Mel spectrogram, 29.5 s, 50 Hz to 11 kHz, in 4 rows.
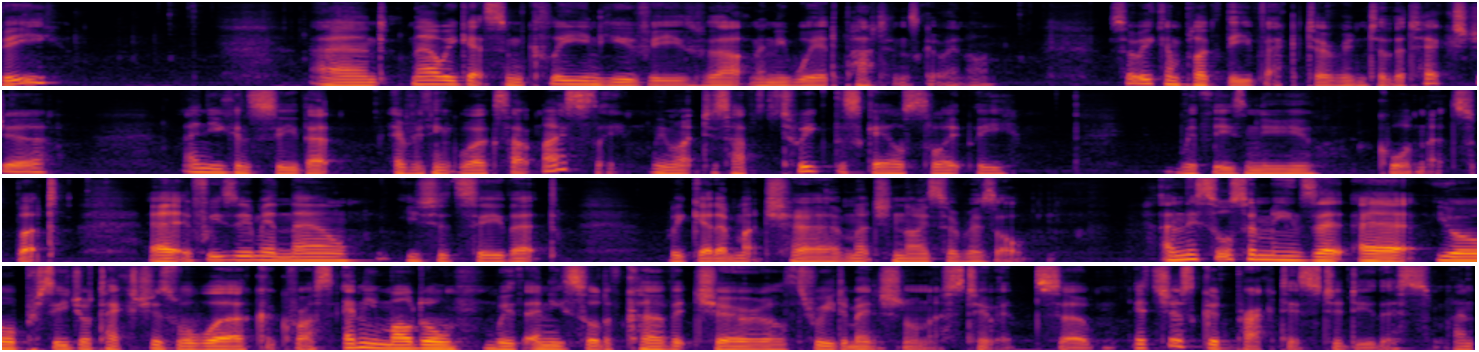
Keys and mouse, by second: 0.7 ctrl+shift+click, 1.5-1.9 middle drag, 3.2 shift+drag, 4.0 click, 5.0 drag, 7.1 ctrl+shift+click, 8.0 click, 9.1 ctrl+shift+click, 9.8 middle click, 11.4-13.1 ctrl+drag, 13.5 middle drag, 14.1-14.5 middle drag, 14.7 z, 29.0 shift+Tab, 29.3 click.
